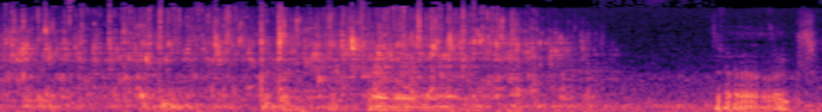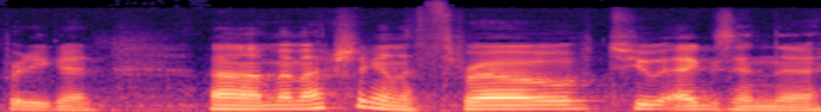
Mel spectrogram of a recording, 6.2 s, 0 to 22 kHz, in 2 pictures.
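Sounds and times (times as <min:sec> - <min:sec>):
hot water from a kettle pouring into cold water: 0:00.0 - 0:02.4
speech: 0:03.0 - 0:06.1.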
